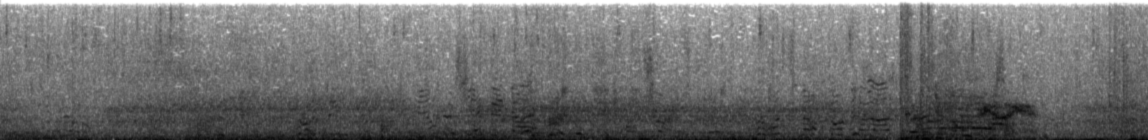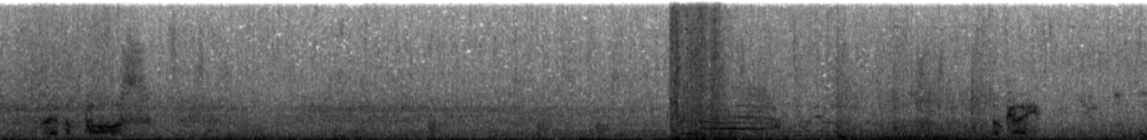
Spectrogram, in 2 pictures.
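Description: Rain patters steadily onto water.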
